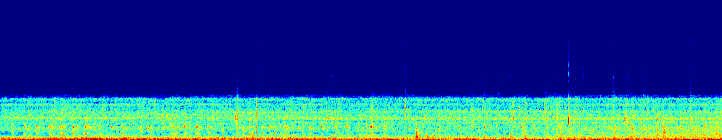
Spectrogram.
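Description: Steady whir of an electric fan running, with a low motor hum, and a few soft clicks and rustles of thick omnibus pages being turned.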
